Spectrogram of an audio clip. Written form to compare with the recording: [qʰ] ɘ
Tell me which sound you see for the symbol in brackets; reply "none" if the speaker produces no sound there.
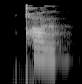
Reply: qʰ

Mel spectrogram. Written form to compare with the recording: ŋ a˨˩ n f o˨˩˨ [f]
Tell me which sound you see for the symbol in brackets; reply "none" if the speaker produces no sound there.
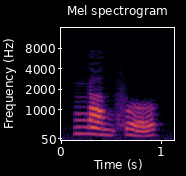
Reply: none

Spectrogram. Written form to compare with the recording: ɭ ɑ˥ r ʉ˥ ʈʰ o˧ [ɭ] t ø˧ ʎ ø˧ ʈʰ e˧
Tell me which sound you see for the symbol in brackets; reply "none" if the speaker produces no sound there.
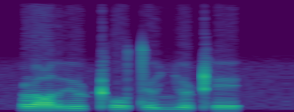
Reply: none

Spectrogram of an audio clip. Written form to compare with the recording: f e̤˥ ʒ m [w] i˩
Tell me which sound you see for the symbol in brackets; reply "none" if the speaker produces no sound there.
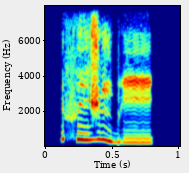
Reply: b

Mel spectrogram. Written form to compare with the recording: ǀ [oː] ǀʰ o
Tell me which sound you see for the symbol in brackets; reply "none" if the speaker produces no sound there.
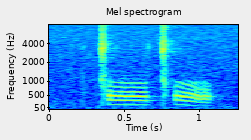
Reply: oː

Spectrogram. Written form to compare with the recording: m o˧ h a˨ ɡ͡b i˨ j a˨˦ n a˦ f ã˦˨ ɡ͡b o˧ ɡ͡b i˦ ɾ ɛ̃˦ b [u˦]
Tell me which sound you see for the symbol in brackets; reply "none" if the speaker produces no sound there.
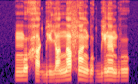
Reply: u˦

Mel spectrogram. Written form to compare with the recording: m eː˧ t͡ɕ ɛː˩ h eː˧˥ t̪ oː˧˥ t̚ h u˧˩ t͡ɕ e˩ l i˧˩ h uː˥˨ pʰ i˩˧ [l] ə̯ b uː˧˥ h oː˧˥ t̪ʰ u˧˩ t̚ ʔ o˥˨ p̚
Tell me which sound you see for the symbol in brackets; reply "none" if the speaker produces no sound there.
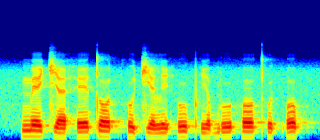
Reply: none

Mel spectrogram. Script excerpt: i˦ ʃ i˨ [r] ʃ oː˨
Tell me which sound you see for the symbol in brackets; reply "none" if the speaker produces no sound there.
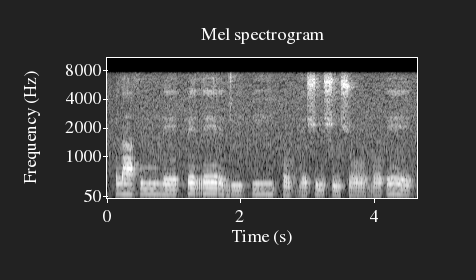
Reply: none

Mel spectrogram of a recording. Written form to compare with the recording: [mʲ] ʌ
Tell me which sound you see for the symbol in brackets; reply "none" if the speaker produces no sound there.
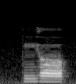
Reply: mʲ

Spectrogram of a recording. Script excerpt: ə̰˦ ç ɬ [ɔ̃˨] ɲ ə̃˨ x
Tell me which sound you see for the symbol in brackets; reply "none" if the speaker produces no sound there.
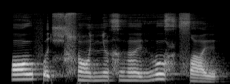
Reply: ɔ̃˨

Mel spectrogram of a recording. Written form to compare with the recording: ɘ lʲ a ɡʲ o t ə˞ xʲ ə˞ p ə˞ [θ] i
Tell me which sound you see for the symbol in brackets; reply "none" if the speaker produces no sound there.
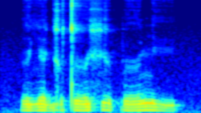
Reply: n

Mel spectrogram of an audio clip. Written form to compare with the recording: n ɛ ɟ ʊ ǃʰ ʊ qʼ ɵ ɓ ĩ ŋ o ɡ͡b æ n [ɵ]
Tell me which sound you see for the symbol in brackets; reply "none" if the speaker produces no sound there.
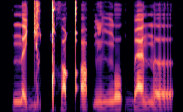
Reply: ə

